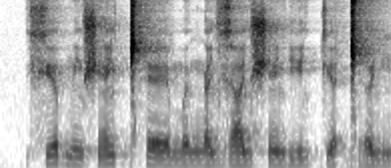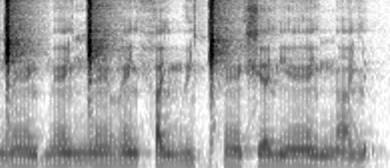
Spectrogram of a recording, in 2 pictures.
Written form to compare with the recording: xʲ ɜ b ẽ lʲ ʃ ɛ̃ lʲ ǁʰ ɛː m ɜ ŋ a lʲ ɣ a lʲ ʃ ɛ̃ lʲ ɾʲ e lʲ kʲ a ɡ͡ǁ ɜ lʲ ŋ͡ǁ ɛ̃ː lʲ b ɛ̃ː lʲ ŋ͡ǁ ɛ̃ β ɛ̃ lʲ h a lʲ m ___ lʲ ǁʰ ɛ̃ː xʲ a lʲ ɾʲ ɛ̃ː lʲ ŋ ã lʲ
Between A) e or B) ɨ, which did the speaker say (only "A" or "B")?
B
